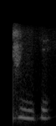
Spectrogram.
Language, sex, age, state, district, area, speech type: Punjabi, female, 18-30, Punjab, Mansa, urban, conversation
